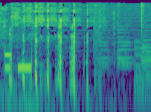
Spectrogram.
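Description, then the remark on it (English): A cordless phone's electronic ringtone, one also heard at Radio Shack stores, chirps in short, steady beeping tones in the background, mixed with bursts of talking and a buzzy tonal warble near the end. “So, did you hear that ringtone in the background?”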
